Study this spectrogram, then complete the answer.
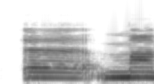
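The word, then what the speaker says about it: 骂: Um, and then we have the fourth tone, which is high, but it drops sharply to the bottom. So many people identify it with kind of like an angry command.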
